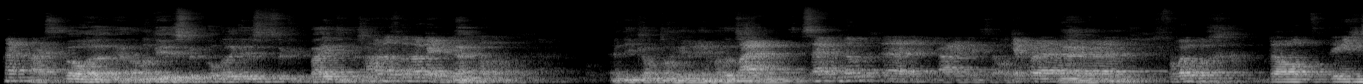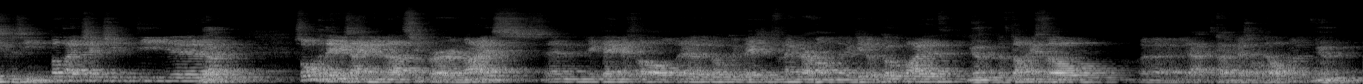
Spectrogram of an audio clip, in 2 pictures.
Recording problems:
room echo; strong; dies away in 1.2 s
off-mic speech; far

